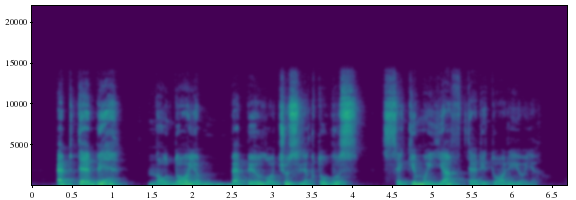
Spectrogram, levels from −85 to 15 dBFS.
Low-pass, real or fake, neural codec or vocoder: 14.4 kHz; real; none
